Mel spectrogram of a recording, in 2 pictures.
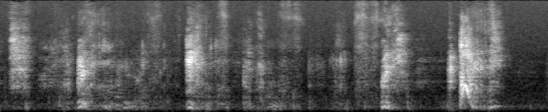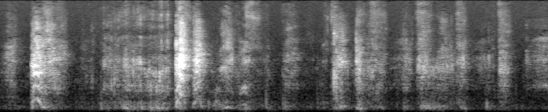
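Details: A French Bulldog gives rough, irregular growls and short yips while tussling with a griffon, whose snorts mix in.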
